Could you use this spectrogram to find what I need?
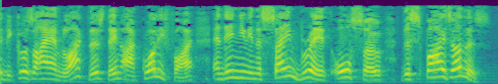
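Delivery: high, loud, driving preacher's cry; full-force preaching. Acted. Preacher rebuking the proud congregation, in full-force preaching.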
